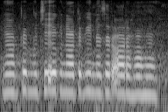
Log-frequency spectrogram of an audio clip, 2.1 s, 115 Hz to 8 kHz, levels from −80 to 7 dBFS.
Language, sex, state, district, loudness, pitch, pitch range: Hindi, female, Chandigarh, Chandigarh, -14 LUFS, 245 Hz, 230-250 Hz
